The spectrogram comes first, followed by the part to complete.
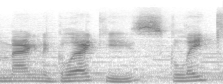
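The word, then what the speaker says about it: Magna Glacies: They have not forgotten your deeds on the Magna Glaikes, that's how it's pronounced, I remember now.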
